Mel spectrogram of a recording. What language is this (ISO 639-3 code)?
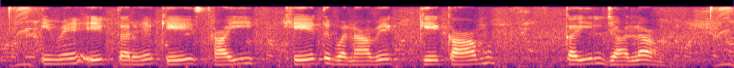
bho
